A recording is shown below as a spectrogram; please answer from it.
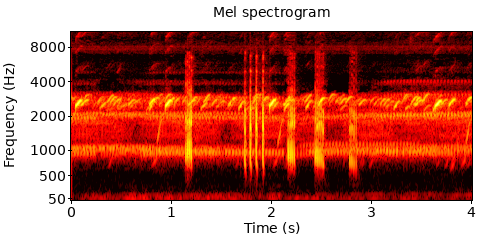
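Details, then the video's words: Grey foam-nest tree frog producing a rapid burst of creaky clicking pulses, followed by a few separate rasping croaks, over a steady layered background chorus with quick repeated notes. "Cute frog makes ALIEN sound"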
